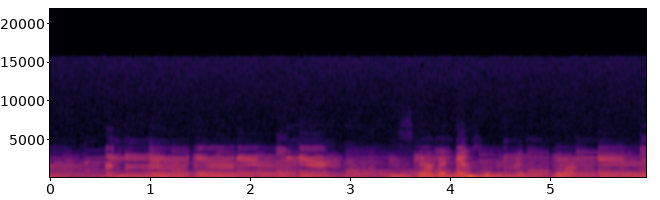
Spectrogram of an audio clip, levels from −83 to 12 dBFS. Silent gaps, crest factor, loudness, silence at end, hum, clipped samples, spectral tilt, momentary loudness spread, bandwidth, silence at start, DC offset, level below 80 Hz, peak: none; 18 dB; -33 LUFS; 0 s; none; under 0.1%; -5 dB/octave; 8 LU; 16 kHz; 0 s; 0.9%; -64 dBFS; -16 dBFS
